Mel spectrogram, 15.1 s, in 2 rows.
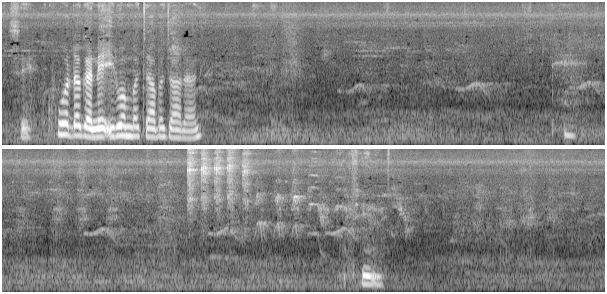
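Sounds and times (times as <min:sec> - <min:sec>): bird chirping: 0:04.0 - 0:06.3, 0:07.0 - 0:14.8.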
